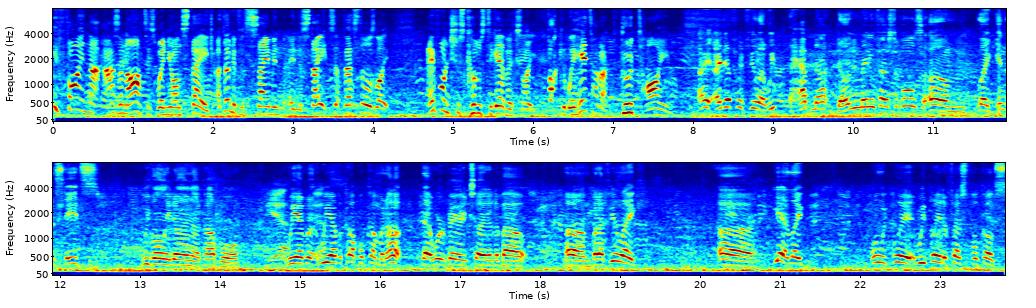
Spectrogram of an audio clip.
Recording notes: From our 'Live from 2000 Trees 2023' series. Their first ever UK festival appearance.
